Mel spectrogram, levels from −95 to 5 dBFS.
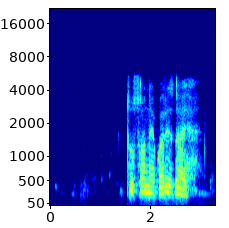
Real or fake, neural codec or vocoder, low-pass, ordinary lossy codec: real; none; 5.4 kHz; Opus, 24 kbps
